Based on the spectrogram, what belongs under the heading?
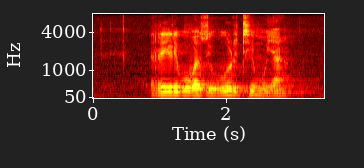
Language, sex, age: Venda, male, 21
